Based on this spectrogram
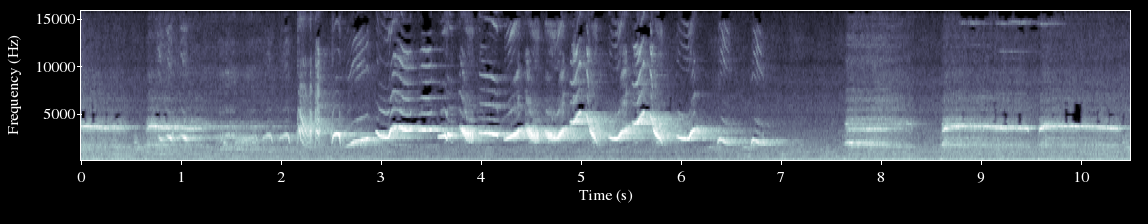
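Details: Caged hwamei kept on the ground delivering thắt cổ chai song: held high whistles open into a loud burst of quick slurred, stepped whistled phrases climbing and falling, then steady whistles again over low rumble.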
